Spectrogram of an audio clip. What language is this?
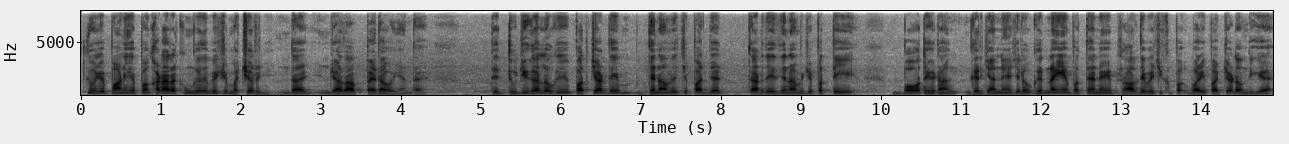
Punjabi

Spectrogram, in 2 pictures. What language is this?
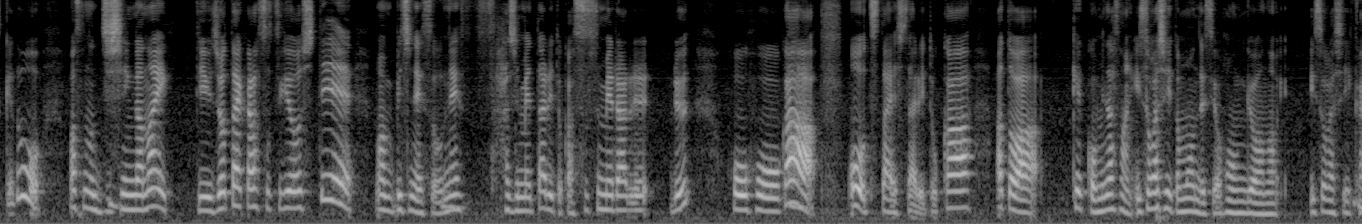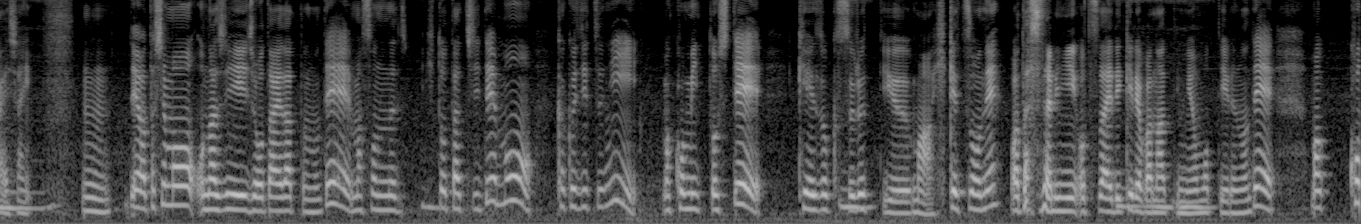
Japanese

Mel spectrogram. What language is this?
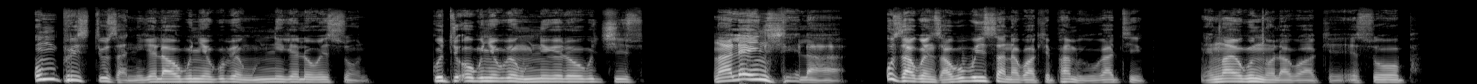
North Ndebele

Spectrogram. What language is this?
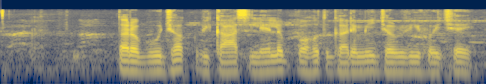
Maithili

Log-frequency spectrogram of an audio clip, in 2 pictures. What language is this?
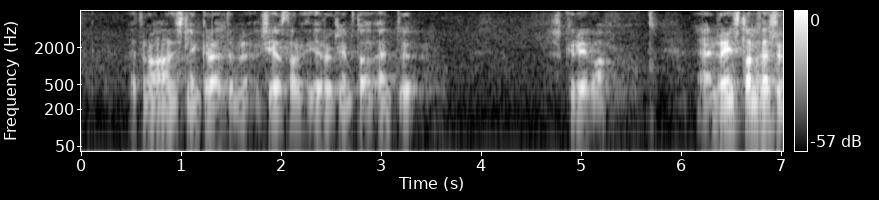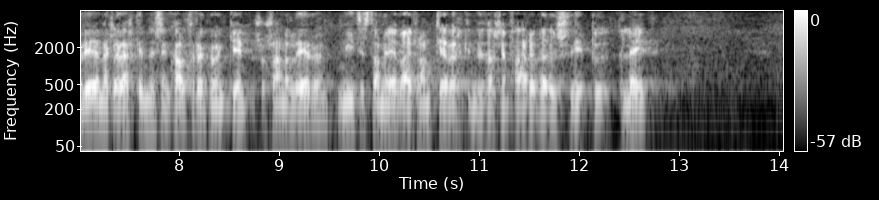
Icelandic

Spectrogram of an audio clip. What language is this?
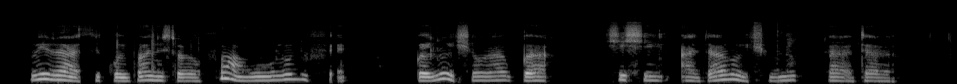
Yoruba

